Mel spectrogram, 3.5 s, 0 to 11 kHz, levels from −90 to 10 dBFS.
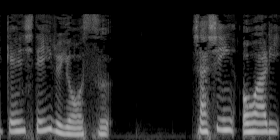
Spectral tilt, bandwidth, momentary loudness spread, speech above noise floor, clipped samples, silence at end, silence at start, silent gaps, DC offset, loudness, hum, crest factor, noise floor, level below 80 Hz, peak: -6.5 dB/octave; 8 kHz; 10 LU; 46 dB; under 0.1%; 0 s; 0 s; none; under 0.1%; -27 LUFS; none; 14 dB; -73 dBFS; -60 dBFS; -14 dBFS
